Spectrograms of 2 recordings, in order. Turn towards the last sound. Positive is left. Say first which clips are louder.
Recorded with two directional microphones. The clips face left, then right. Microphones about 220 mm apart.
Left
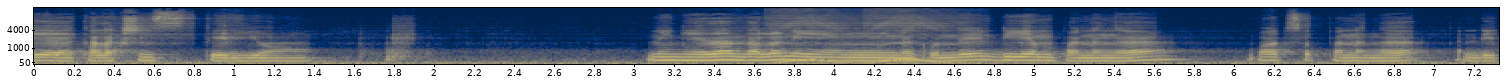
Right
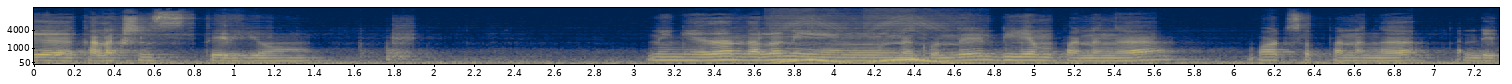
# left 5 dB
turn(degrees=25)  # may be behind; listen again after turning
